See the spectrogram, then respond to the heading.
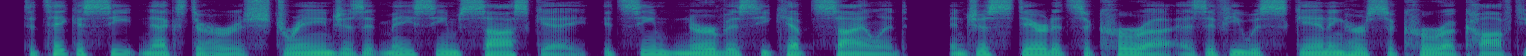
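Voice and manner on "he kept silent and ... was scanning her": usual speaking voice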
